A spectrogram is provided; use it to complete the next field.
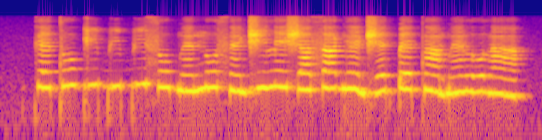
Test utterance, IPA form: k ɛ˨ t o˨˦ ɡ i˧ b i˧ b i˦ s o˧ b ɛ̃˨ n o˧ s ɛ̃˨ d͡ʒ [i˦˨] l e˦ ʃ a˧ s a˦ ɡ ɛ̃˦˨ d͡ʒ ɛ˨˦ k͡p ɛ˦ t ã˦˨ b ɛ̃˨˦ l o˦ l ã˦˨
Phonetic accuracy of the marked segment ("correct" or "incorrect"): incorrect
